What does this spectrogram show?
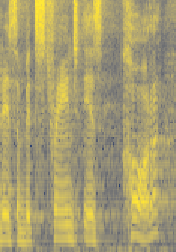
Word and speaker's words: cor: a bit strange is cor is a poetic version of the Italian word which means heart it has only one syllable so it fits better into the metric trema trembles me is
